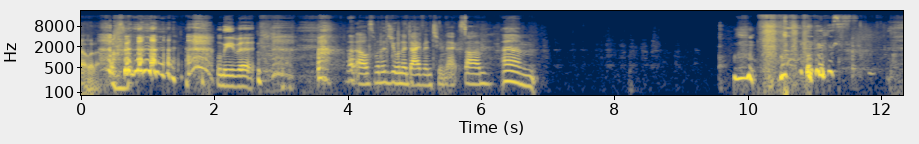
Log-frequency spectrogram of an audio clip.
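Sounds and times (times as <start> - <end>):
speech: 0.0 - 1.4, 2.0 - 3.0, 3.6 - 6.9, 9.8 - 11.4
laughter: 0.2 - 2.0
dog panting: 2.8 - 12.3.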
